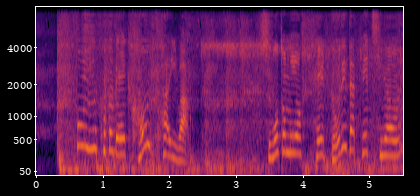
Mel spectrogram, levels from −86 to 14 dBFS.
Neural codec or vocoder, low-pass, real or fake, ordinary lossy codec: codec, 16 kHz, 1.1 kbps, Voila-Tokenizer; 7.2 kHz; fake; none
